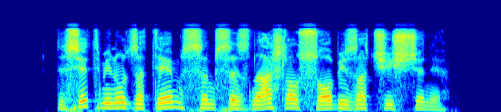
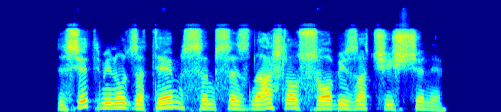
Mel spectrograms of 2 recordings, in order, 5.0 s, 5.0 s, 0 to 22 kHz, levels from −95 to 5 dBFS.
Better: first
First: none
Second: noise reduction (neural mask model Resemble Enhance denoiser)

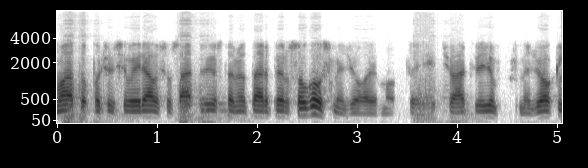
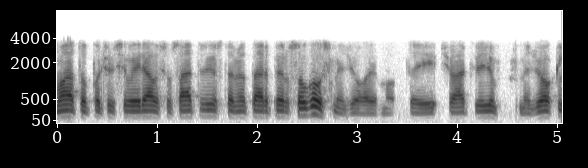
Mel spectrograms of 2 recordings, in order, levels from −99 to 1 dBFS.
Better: second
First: noise reduction (neural separator model SepFormer DNS4)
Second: none

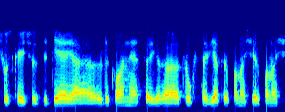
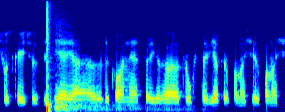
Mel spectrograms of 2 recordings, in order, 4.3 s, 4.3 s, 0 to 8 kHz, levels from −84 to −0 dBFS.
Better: first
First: none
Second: noise reduction (neural mask model RNNoise)

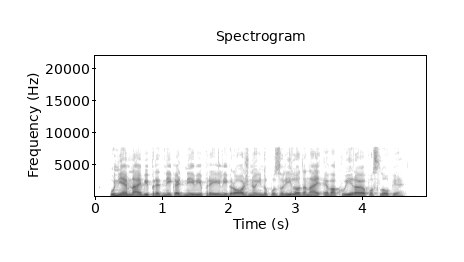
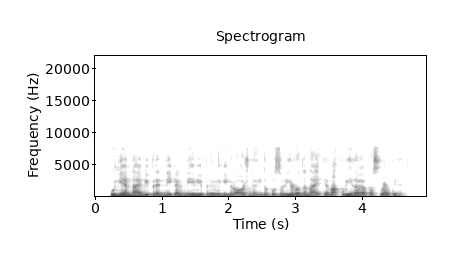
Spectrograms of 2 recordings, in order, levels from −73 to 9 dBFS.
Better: first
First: none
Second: noise reduction (neural mask model DeepFilterNet 3)

